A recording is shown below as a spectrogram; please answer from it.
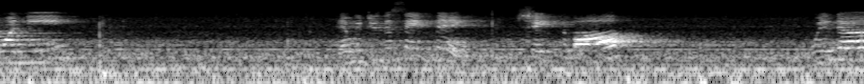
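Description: A woman's voice speaking in a few short phrases over a steady low room hum.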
